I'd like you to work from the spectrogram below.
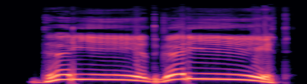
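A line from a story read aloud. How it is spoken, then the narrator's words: Shouts all around. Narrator (Russian): кричали вокруг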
